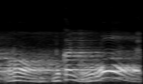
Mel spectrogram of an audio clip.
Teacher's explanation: Kalau ra dia tebal saja, tetapi dia tidak terangkat lidah dia sebab dia ada sifat takrir. Ra. Jadi dia tak boleh ra memang tak boleh jadi itbaq.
